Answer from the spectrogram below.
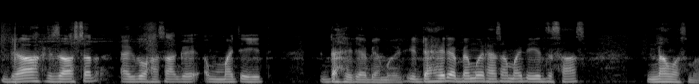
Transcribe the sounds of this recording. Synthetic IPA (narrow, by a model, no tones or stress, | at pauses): bʲjaːkʰɖizaːsʈɐɾek̚d̪oːɦɐsãːɡɐɐmɐ̃t̪ʲejit̪ | ɖɐɦeɾʲjaːbʲɐməːɾʲiɖɐɦeɾjaːbʲɐməːɾʲɦɐs̬ãːmɐ̃t̪ʲejit̪̚d͡zɐsaːs | nɐʋɐsmɐ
